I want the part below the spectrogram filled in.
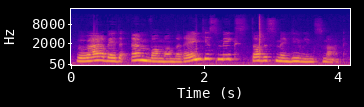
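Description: A woman's voice: mid-range voice, expressive, normal speed, dark tone, lightly acted, poor audio. Grover, a woman doing a proud chanting ice cream monster. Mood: flustered. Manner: proud, chanting, eager to please. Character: cheerful blue male monster ice cream seller.

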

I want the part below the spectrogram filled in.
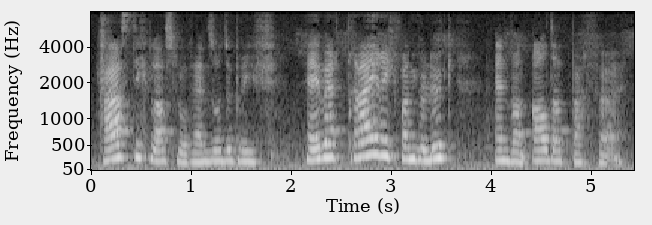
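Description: A woman lively and expressive as she reads a children's story aloud. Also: medium pitch, a little slow, muffled recording.

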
